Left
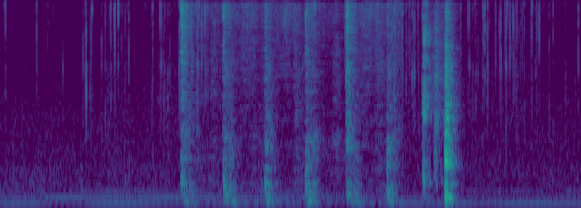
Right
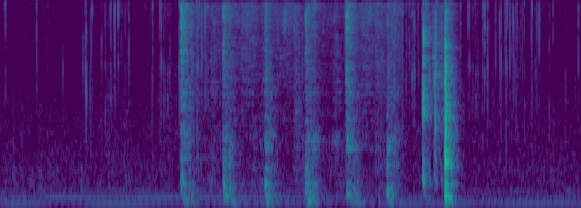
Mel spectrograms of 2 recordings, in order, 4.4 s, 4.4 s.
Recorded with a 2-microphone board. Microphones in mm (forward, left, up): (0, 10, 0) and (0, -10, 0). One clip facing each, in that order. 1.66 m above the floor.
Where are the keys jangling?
I don't hear keys jangling.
